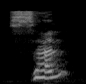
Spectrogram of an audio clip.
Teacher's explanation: यहां पर दंता स का उच्चारण हो रहा है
